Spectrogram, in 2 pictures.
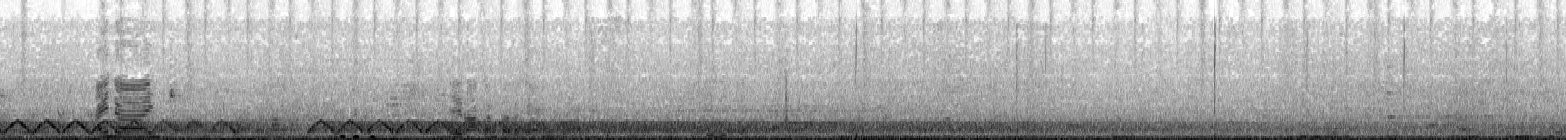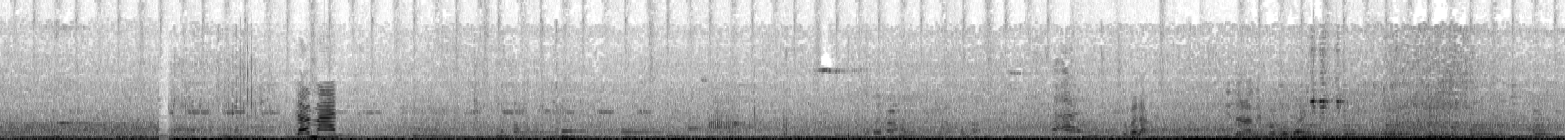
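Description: A vehicle siren yelping in rapid up-and-down sweeps, then wailing more steadily and fading over the first fifteen seconds, over street traffic noise. After an abrupt cut, a steady low traffic rumble.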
